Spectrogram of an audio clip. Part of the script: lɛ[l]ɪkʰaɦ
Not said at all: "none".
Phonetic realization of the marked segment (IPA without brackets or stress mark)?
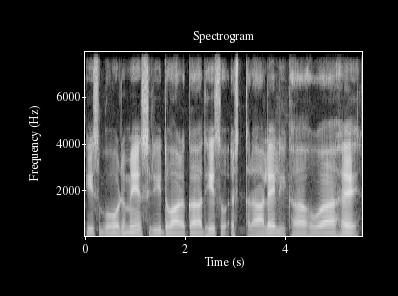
l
